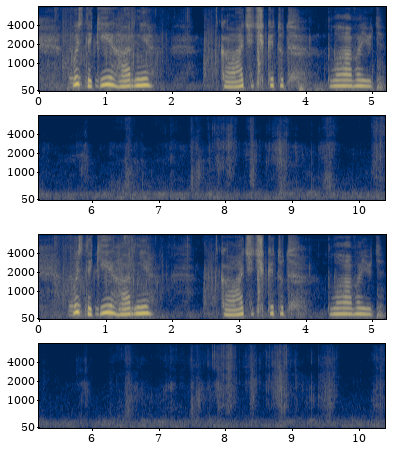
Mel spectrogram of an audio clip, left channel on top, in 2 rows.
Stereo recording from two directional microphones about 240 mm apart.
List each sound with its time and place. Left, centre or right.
0.5 s speech: centre
8.7 s walk: right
